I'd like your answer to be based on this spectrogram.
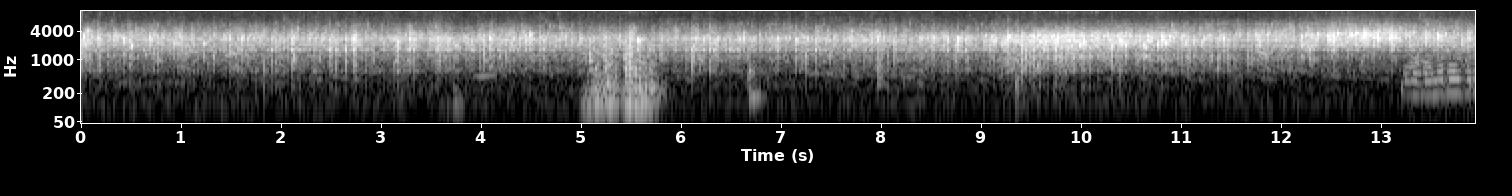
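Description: Chopped tomatoes and salt sizzle and fry steadily in a pan of oil for a rohu fish curry with potatoes, a loud continuous crackle with a brief stir or clatter partway through.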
